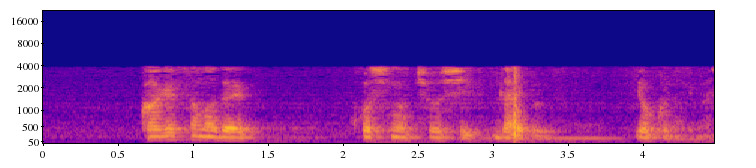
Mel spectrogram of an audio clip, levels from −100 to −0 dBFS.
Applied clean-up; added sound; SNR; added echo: none; Explosion; 6 dB; reverberation time 0.2 s.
